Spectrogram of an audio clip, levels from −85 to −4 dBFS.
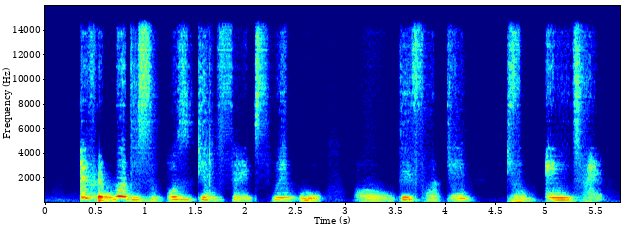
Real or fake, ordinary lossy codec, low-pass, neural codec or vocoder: fake; none; 14.4 kHz; codec, 44.1 kHz, 0.9 kbps, DAC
